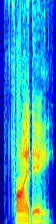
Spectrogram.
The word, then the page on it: Friday: American English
